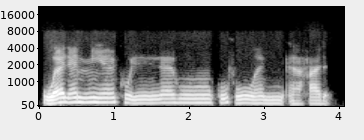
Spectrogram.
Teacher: You merge this noon into the lam by basically skipping it.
